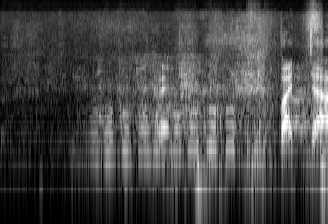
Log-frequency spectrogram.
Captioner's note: audience laughs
